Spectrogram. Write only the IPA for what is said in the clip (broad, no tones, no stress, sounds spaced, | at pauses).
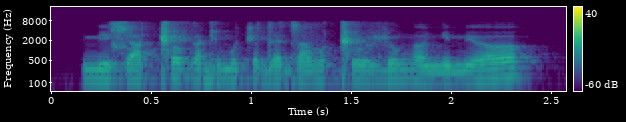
mʲ ɛ ɕ aː ǁ o ɡ a ɡ i m u t͡ʃ ʌ d ɛ d͡z a v o ǁ uː ɮ u ŋ ʌː ɲ e mʲ ʌː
